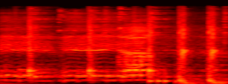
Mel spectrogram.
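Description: Live Middle Eastern dance music: a large double-headed tabl drum struck in loud strokes under a sustained, wavering melody line.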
